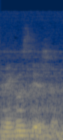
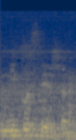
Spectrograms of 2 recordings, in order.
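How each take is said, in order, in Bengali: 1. প্রথম সিলেবলে 'eh' স্বরধ্বনি আছে। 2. প্রথম সিলেবলে 'ee' স্বরধ্বনি আছে। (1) "ইংরেজি একটা শব্দ আছে নেগোসিয়েশন" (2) "বেশিরভাগ মানুষই কিন্তু নিগোসিয়েশন বলে"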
